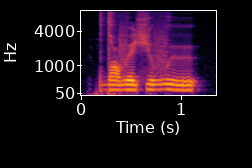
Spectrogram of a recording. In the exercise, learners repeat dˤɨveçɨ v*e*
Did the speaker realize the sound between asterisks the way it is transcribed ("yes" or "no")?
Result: no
